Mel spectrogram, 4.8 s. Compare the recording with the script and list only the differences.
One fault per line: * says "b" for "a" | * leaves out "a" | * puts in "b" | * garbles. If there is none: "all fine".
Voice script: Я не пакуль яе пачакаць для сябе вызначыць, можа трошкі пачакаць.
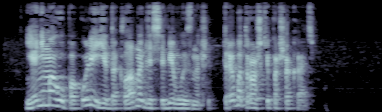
* puts in "магу"
* says "дакладна" for "пачакаць"
* says "трэба" for "можа"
